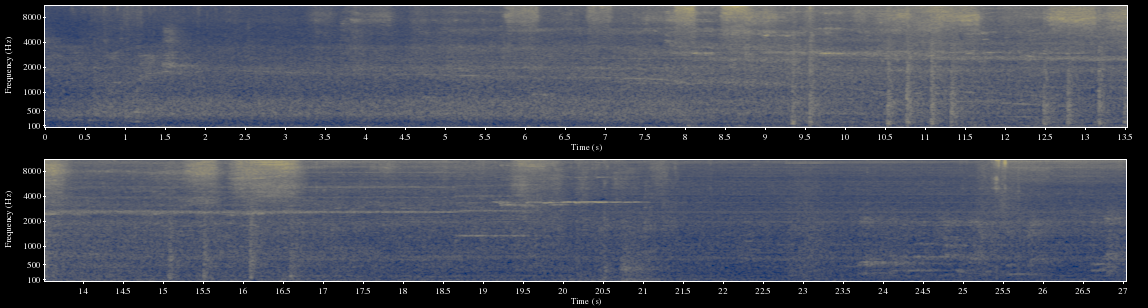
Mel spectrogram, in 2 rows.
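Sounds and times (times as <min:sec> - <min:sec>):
subway train rumble: 0:00.0 - 0:27.0
high wheel squeal: 0:07.8 - 0:10.5, 0:14.9 - 0:21.1.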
